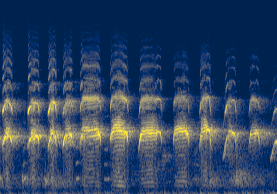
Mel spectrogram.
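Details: Monkey screeching in a rapid series of about a dozen harsh, loud calls, each with a sharp onset and a slightly falling or rising tone, delivered roughly twice per second with brief gaps between them.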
